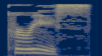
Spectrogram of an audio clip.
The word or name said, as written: karisse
